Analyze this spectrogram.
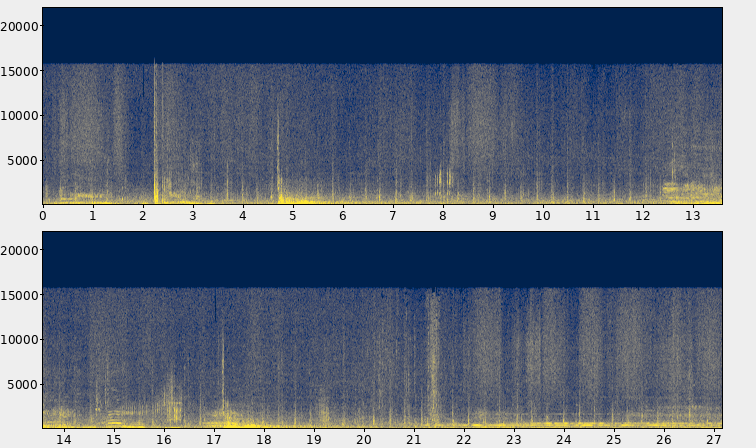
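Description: Footsteps run quickly through tall dry grass.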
